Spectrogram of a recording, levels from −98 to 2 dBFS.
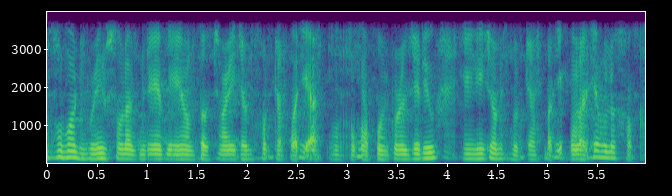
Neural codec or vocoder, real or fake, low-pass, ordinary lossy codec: autoencoder, 22.05 kHz, a latent of 192 numbers a frame, VITS, trained on one speaker; fake; 3.6 kHz; none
